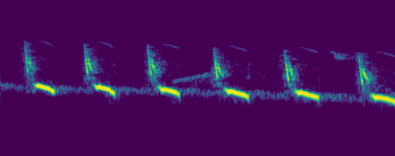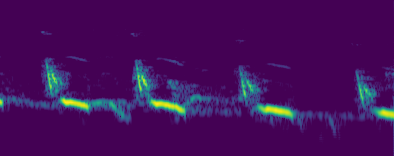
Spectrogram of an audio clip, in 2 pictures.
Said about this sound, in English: a complex whale song, the humpback whale?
